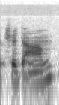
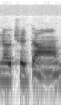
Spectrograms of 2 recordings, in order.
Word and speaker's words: Notre Dame: notra Dame notor notra how do you say it now I'm like really intrigued how you say it no notam oh notra yeah yeah yeah that's probably the right way that's probably the correct way I am an uncultured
